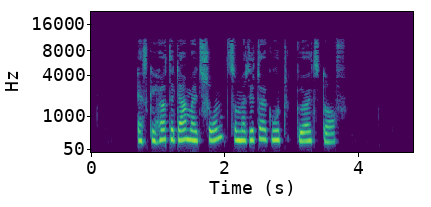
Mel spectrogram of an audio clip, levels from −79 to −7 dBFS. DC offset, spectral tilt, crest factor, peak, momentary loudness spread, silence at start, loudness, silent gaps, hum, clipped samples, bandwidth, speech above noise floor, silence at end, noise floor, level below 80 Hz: under 0.1%; -4 dB/octave; 16 dB; -10 dBFS; 8 LU; 0.7 s; -24 LUFS; none; none; under 0.1%; 11.5 kHz; 52 dB; 1.1 s; -76 dBFS; -78 dBFS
